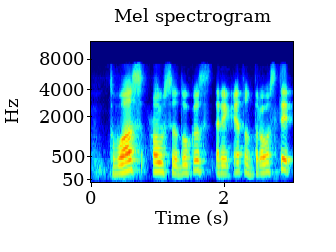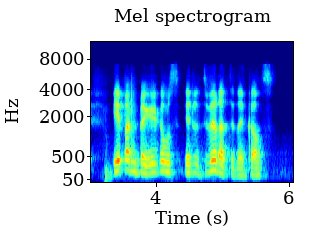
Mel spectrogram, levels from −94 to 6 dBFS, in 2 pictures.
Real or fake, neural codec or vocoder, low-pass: fake; codec, 16 kHz, about 1 kbps, DyCAST, with the encoder's durations; 7.2 kHz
